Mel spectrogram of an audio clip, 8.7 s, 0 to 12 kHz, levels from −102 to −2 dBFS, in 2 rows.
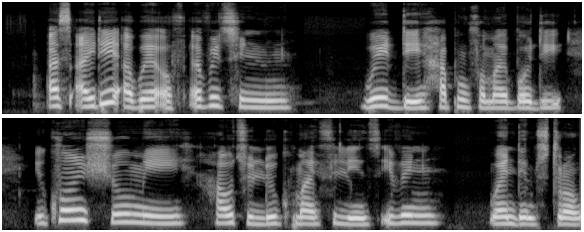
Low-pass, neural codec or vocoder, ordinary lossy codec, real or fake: none; none; none; real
